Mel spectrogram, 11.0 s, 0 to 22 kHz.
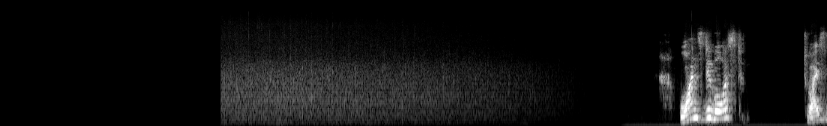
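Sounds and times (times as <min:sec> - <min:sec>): audience applause: 0:03.0 - 0:07.8.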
